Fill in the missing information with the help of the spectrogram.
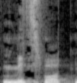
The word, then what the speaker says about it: Mitzvot: Das sind die, ich glaube, Misswort muss, Mitzvot muss man es aussprechen.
